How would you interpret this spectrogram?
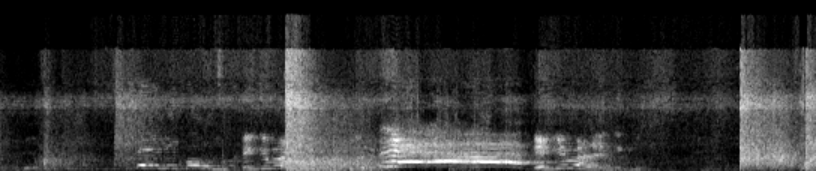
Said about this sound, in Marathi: लक्ष्मी बॉम्ब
